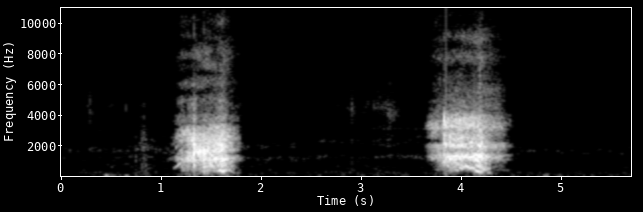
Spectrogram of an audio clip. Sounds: Sniff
